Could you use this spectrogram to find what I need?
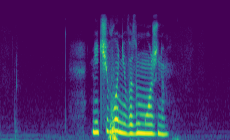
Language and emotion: Russian, sad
